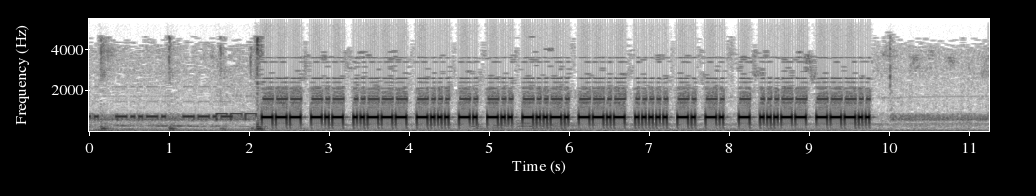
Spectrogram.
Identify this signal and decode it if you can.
Morse code, heard as a keyed tone, about 27 wpm, 690 Hz. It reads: OK2BND/Q 5NN T38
